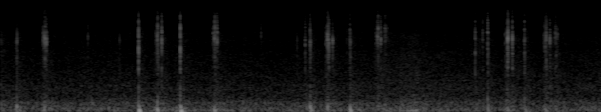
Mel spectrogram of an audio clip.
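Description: A small chrome metal eyelash curler is held near the mic by long pink nails, its handles squeezed so the hinged frame clicks. An irregular series of short, dry metallic clicks follows, each a bright tick with a soft low thump underneath, dying away almost instantly over a quiet hiss.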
